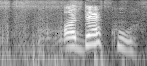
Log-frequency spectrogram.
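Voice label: "odeku", Nigerian Pidgin, female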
